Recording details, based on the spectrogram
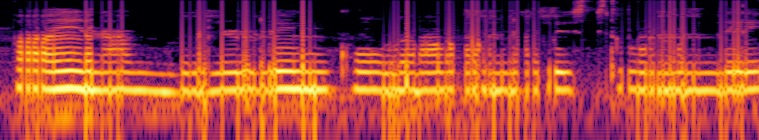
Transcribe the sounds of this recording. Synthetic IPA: pɐjnɐbilɖiŋkuʋakunpist̪unund̪i

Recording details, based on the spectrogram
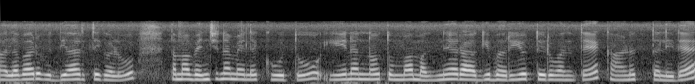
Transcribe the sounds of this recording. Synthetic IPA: ɦɐlɐʋaːɾuʋid̪jaːɾt̪ʰiɡɐɭut̪ɐmːɐbʱe̞ɲt͡ʃinɐme̞ːle̞kuːt̪ueːnɐnːoːt̪umbɐmɐɡnɛjɐɾaːɡibɐɾijut̪ːiɾuʋɐnt̪e̞kaːɳut̪ːɐlːid̪e̞

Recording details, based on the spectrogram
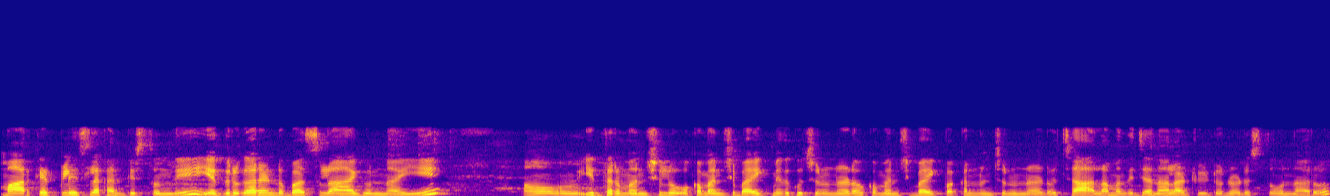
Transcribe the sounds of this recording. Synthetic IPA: maːɾke̞ːʈ̚pleːsloːkɐnipist̪und̪ied̪uɾuɡaːɾe̞ɳɖubɐsːuluaːɡiunːaːji | ḭd̪ːɐɾumɐnuʂuluɔkɐmɐniʂibɐjkmiːd̪ɐkut͡ʃːununːaːɽuɔkɐmɐniʂibɐjk̚pɐkːɐnnuɲt͡ʃununːaːɽut͡ʃaːlaːmɐnd̪id͡ʒɐnaːlɐʈʋiːʈuːnɐɽust̪uːnːaːɾu

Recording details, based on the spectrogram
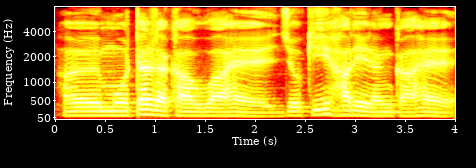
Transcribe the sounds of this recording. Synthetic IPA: moːʈəɾɾɐkʰaɦʊaɦɛːd͡ʒoːkiɦɐɾeɾə̃ŋɡkaɦɛː

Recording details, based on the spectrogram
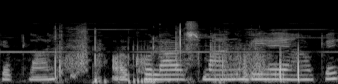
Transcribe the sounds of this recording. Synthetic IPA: eplaːnɔ̰ːɾkʰoːlaːsmaːnbʱiɦɛjɐɦãpe

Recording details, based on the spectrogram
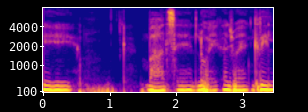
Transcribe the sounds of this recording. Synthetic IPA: i | baːd̪seloːɦekad͡ʒoːɦɛɡɾiːl

